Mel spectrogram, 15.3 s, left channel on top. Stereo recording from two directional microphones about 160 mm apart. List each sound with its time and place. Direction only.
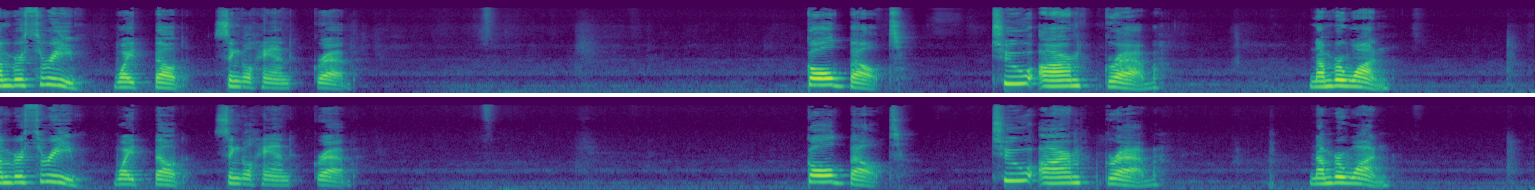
0.0 s speech: 10° left (ahead or behind)
8.1 s speech: 20° left (ahead or behind)
13.1 s speech: 15° left (ahead or behind)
